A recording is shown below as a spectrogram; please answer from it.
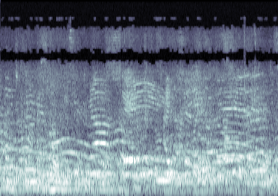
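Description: Indistinct chatter of many voices at once, children's voices among them, with no single speaker standing out.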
